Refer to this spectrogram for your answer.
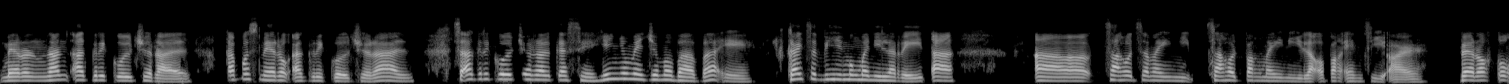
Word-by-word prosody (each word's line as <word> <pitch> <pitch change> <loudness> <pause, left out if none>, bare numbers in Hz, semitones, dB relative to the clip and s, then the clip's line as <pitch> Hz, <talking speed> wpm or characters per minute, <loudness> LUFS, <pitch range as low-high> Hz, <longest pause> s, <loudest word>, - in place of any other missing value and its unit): merong 180 +2 +1
non-agricultural 180 -9 +1 0.3
tapos 235 +4 0
merong 195 -3 +1
agricultural. 165 -1 0 0.5
Sa - - +5
agricultural 235 -3 0
kasi 195 -3 -2
'yun 235 +9 -1
'yung 255 - -1
medyo 220 -2 +1
mababa 185 -1 +2
eh, 135 -3 -5 0.3
kahit 240 +2 +3
sabihin 230 -1 -2
mong 220 -1 +1
Manila 190 -3 +1
rate, 150 +1 -1
a 180 -2 +4 0.9
a 185 - +6 0.6
sahod 205 -2 +1
sa 200 - -2
Mayni 175 -4 -5 0.2
sahod 195 0 0
pang 185 -2 -1
Manila 155 -4 -2
o - - -2
pang 165 -1 -2
NCR, 135 -5 -3 0.4
pero 195 0 +5
kung 200 -1 -2
185 Hz, 125 wpm, -23 LUFS, 160-210 Hz, 0.9 s, a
